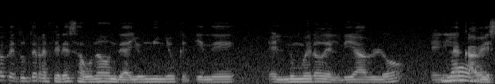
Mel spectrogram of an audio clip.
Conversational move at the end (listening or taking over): taking over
